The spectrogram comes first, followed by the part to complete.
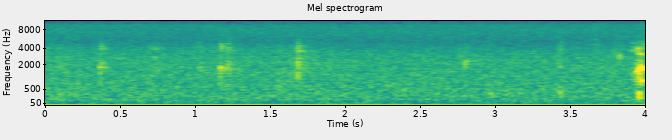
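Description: Near silence with a few faint, irregular crunches: a puppy chewing on a dog biscuit.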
